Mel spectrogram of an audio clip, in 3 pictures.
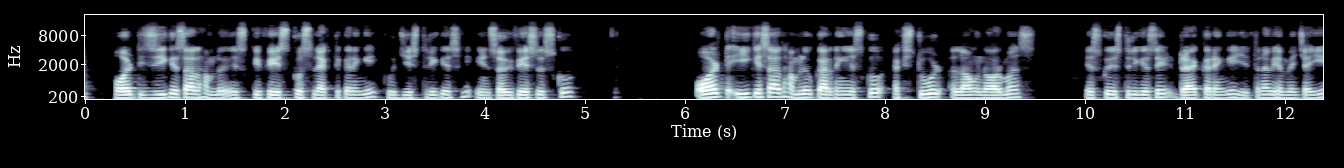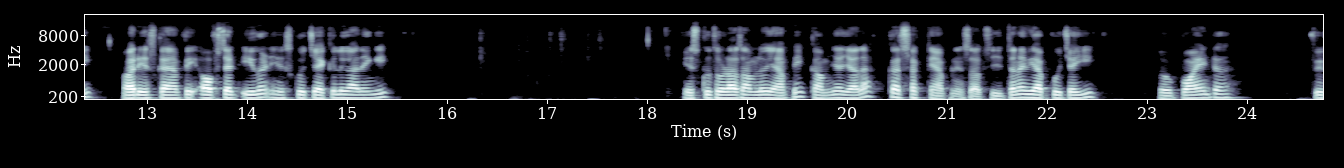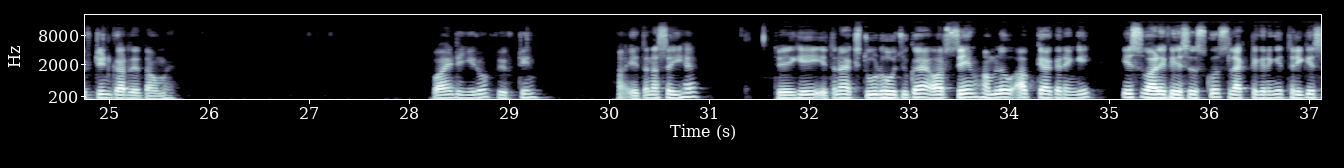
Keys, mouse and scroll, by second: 0.9 alt+z, 1.3 drag, 2.5-3.7 drag, 4.7 alt+z, 6.9 alt+e, 14.7 click, 15.6-22.1 drag, 22.5-30.1 drag, 31.5-32.5 middle drag, 32.7-33.1 scroll down 2, 33.1-33.5 middle drag, 34.1 Tab, 34.4 middle click, 36.9 3.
